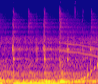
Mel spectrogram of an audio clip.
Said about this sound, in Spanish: Se escucha cómo pasan las motos y los autos por afuera, estoy con la ventana abierta, que hace un calor de mierda.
